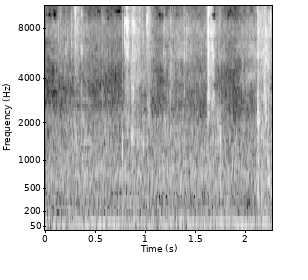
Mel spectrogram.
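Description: Footsteps on a wooden boardwalk: a few light knocks, about one every second, over a steady low rumble on the phone's microphone.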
